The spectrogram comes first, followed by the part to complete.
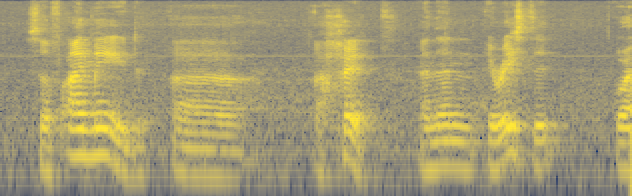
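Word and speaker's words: ח: And it's pronounced Het in Hebrew, and I erase a stripe right down the middle.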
